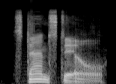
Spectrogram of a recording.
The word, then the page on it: standstill: British English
